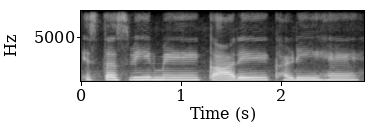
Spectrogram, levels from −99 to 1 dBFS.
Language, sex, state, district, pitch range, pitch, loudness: Hindi, female, Madhya Pradesh, Bhopal, 235-255 Hz, 245 Hz, -15 LUFS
